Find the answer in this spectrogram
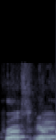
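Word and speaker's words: Prescott: Prescuit, Arizona. Love Prescuit. rhymes with biscuit.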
